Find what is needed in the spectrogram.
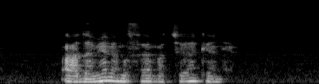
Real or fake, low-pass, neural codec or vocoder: real; 7.2 kHz; none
